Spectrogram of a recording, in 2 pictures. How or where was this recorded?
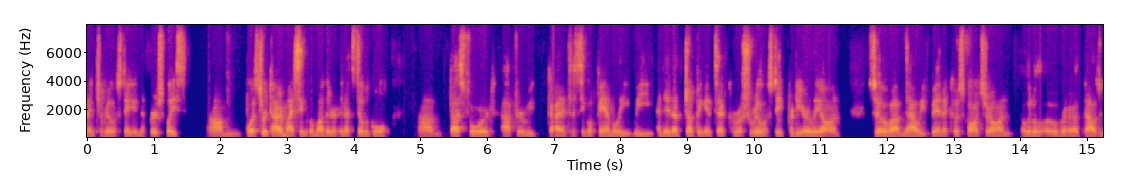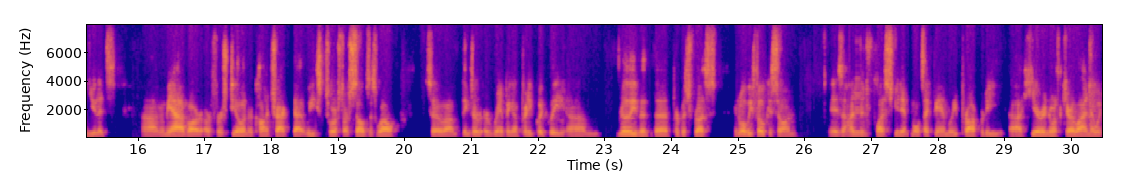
video call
